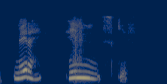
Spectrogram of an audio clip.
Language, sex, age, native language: Icelandic, female, 9, Icelandic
